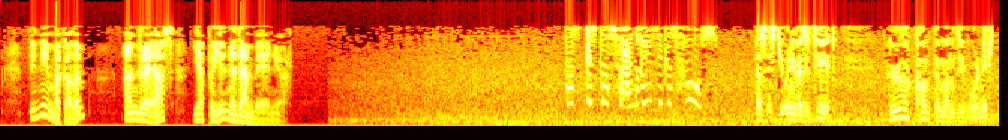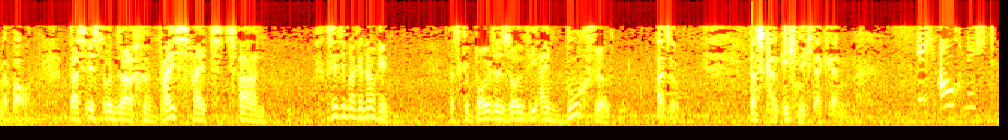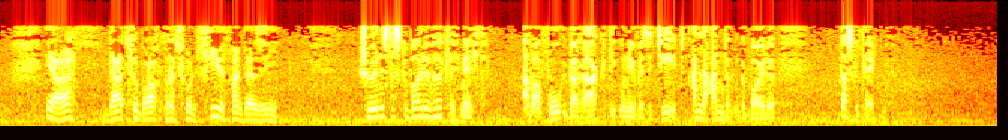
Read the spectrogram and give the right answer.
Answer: Andreas üniversite binasını bütün öteki binalara hakim olduğu için beğeniyor.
